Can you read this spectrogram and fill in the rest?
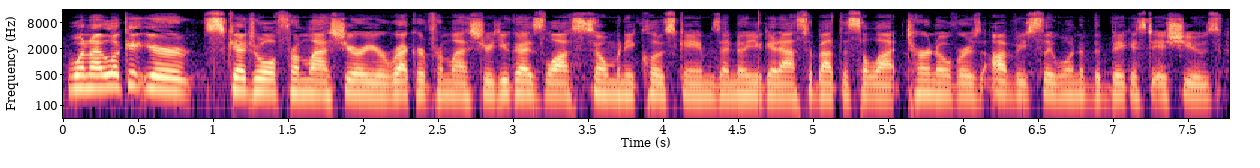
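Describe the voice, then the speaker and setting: Fast-talking woman sports host. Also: deep voice, fairly even intonation. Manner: upbeat, chatty, long-winded questions. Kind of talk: TV sports interview.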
